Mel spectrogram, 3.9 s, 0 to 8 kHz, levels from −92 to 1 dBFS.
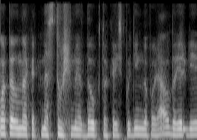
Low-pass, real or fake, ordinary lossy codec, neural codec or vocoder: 7.2 kHz; fake; AAC, 32 kbps; codec, 24 kHz, 1.2 kbps, DualCodec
